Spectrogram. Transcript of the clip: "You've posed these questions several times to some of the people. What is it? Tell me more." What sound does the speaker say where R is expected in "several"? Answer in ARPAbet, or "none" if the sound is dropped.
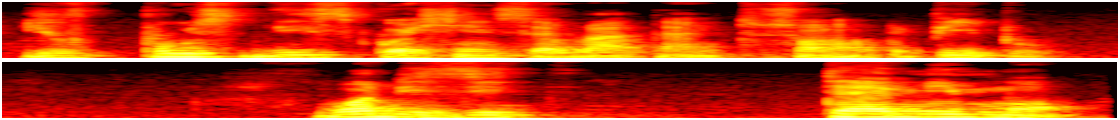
none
